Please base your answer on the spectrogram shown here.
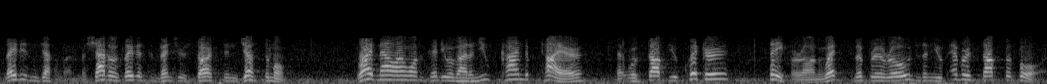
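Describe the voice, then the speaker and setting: A man's voice: sits high, big pitch swings, fast. A man announcing formally in a declamatory 1930s radio style, reading scripted advertising and narration. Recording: noisy, tinny 1930s radio recording.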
